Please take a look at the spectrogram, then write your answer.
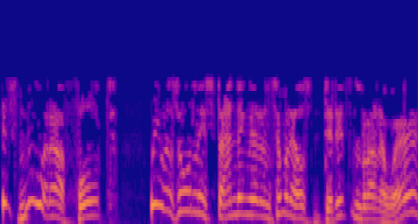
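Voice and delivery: high, loud Scots shout. A narrator's reading. Rob Anybody denying his name to the lawyers, loud shout. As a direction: bluster the lawyers away.

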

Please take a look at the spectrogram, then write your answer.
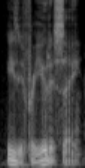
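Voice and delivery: ordinary delivery, nothing marked

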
